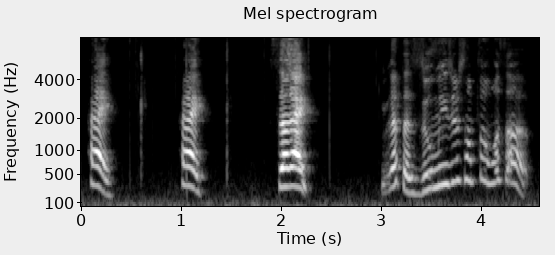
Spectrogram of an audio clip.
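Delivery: loud high call to the cat, then fast high cooing; high pet voice. Real, not acted. Calling her hyper cat Silky, high pet voice.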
